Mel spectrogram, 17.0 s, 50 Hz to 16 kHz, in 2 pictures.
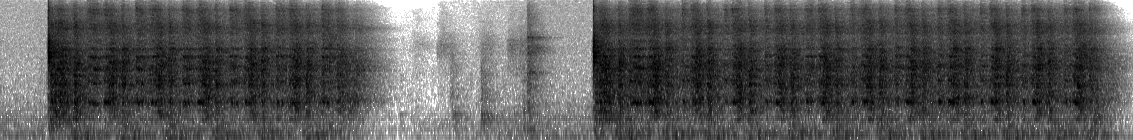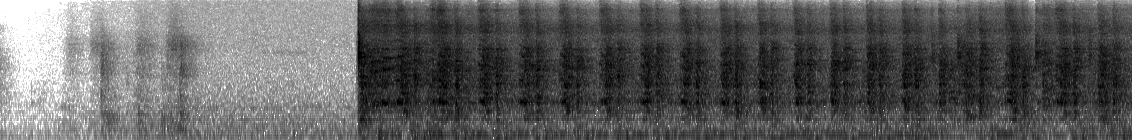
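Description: Kawasaki EX500 motorcycle engine, left sitting for four years, with the choke on, cranks in rapid rhythmic bursts; three long attempts are broken by short pauses, with brief sputters between them and no clear catch.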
